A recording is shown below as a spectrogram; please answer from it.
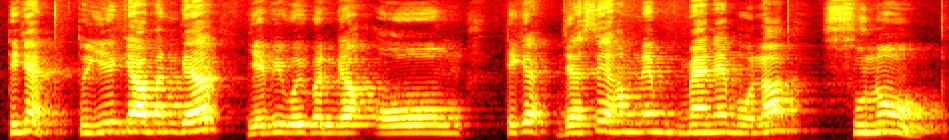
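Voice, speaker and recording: A man's voice: high voice, level tone, measured pace, darkish tone, echoey room. A man teaching a class, who asks and answers his own questions, repeats each point, and draws out vowel sounds to show them. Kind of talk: classroom lecture.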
